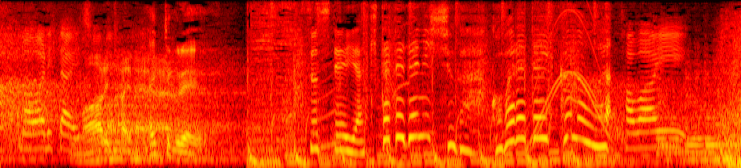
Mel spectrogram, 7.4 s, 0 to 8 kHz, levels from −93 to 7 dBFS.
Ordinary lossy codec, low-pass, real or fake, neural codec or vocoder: none; none; real; none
